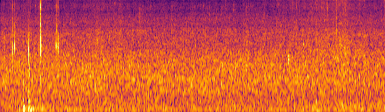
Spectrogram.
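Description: Heavy rain falls in a forest while mushroom hunting, a steady, faint hiss of drops that continues throughout, with a few light knocks near the start.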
